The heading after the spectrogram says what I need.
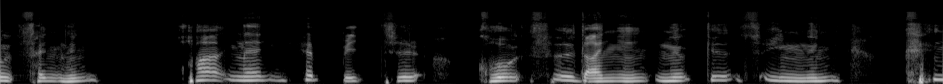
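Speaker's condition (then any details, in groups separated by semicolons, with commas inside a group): Brain lesion disability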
